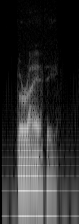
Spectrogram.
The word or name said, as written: variety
